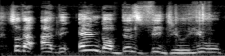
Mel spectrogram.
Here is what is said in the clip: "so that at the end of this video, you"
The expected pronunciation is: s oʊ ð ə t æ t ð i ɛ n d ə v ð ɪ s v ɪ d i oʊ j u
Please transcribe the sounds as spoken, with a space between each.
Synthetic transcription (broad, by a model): s oʊ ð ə t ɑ t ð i ɛ n d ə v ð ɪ s v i d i oʊ j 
